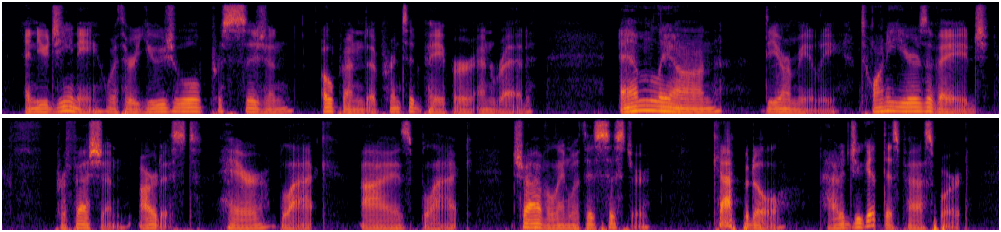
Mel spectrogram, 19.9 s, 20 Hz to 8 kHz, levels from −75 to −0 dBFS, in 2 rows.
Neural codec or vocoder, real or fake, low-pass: none; real; 7.2 kHz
